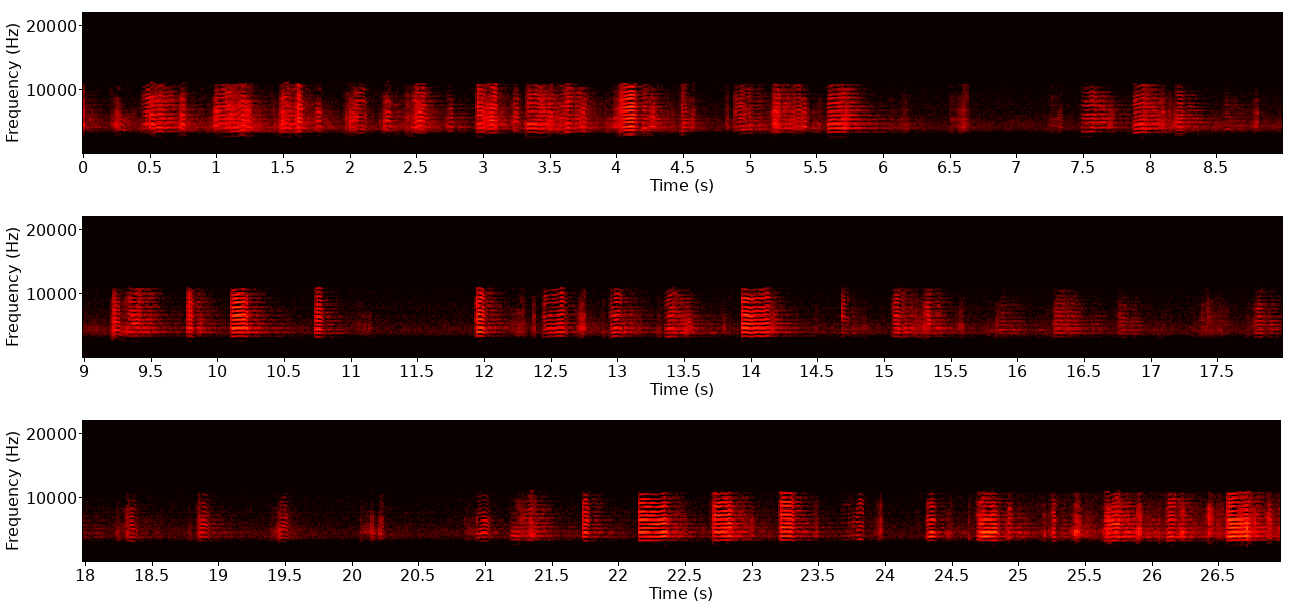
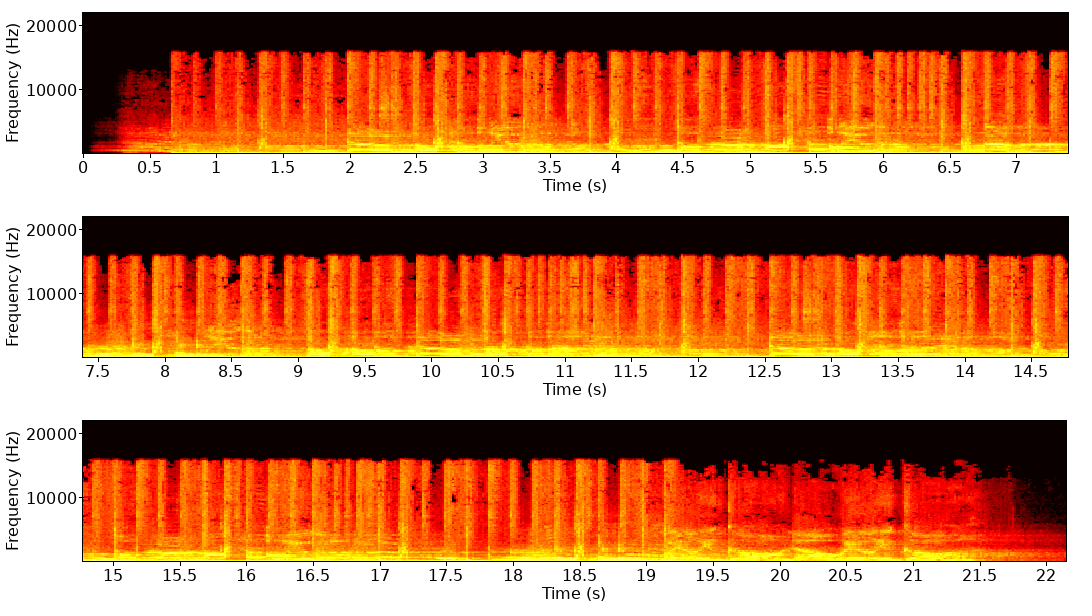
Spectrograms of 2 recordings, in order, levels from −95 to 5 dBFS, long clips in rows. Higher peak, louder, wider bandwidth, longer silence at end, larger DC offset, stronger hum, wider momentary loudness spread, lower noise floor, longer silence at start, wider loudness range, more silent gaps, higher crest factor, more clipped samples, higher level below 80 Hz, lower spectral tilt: second, -30 dBFS vs 0 dBFS; second, -52 LUFS vs -12 LUFS; second, 12 kHz vs 16.5 kHz; second, 0 s vs 0.4 s; neither; neither; first, 20 LU vs 5 LU; first, -79 dBFS vs -37 dBFS; second, 0 s vs 0.3 s; first, 14 LU vs 2 LU; neither; first, 26 dB vs 10 dB; neither; second, under -90 dBFS vs -14 dBFS; second, 7.5 dB/octave vs -5.5 dB/octave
